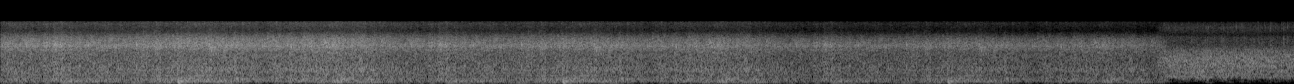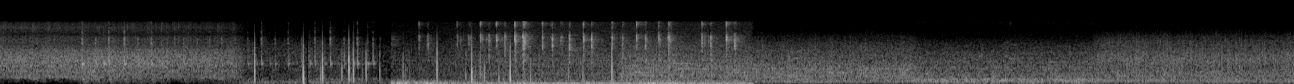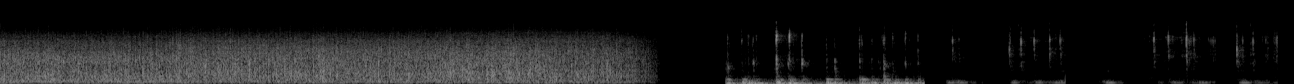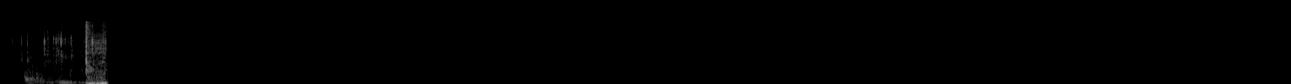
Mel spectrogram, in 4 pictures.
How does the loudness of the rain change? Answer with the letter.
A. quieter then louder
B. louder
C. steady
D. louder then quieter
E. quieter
E.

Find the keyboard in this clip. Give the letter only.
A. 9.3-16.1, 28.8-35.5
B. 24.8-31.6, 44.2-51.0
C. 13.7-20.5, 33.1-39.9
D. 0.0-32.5
C.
